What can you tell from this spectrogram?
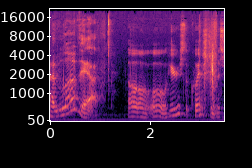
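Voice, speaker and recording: Very slow speech comes through with noticeable background noise behind it. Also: woman. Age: 80s+. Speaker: grandmother. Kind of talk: reading aloud with casual comments.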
